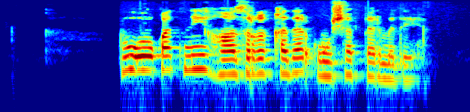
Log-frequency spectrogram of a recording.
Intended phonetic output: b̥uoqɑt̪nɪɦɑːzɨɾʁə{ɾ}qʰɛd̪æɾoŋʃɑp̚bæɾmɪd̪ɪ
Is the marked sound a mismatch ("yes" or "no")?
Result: yes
